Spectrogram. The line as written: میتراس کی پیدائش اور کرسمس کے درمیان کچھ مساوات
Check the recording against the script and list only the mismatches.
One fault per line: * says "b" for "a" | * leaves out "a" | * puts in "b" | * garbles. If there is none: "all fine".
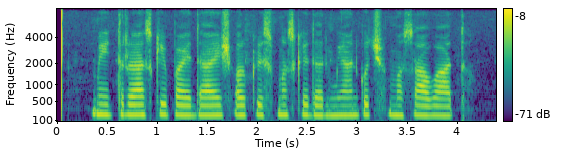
all fine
